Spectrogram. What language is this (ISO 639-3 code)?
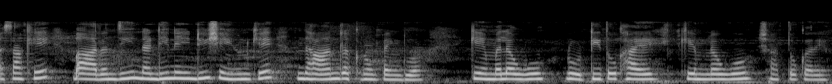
snd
